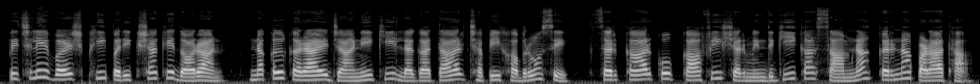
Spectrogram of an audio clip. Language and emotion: Hindi, neutral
